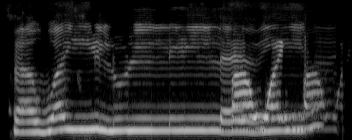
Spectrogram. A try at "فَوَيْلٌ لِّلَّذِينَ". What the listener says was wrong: واؤ کا مخرج ٹھیک کریں.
